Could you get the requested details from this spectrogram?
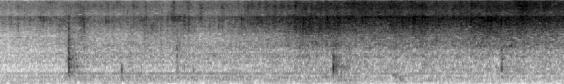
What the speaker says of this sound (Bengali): আদা রসুনের কাঁচা গন্ধটা না যাওয়া অবধি কষিয়ে নিতে হবে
